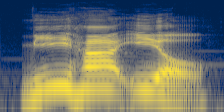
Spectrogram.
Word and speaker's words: Mihail: can live with this miile it looks like miale to me how to pronounce uh miale okay I'll listen to it later me mi mi mi mi it's yeah mihail is apparently according to pronounced names whatever there's moxes you find a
